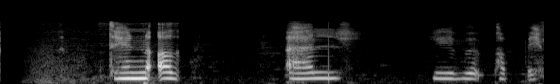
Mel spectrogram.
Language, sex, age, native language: Icelandic, female, 8, Icelandic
